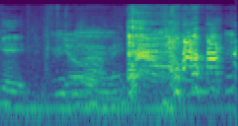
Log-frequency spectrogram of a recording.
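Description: People talking. Just past halfway comes a louder, harsher vocal burst.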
